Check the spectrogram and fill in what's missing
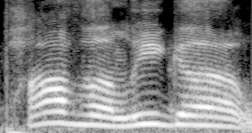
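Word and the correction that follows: Poveglia: What? – It's called Pavaglia. – Ah, Pavaglia. Okay. – A silent G.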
